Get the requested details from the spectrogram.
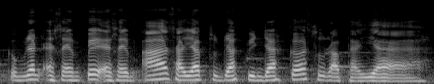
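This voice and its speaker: An older woman speaks in a mellow, soft-edged voice, reminiscing at an unhurried pace and pausing often to find her words. Her tone is that of a retired doctor telling her own story, with faint music under her. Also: medium pitch. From Bali, Indonesia. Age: 70s. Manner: unhurried, reflective, with many pauses and restarts. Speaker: retired eye doctor and professor. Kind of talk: recorded interview, personal reminiscence.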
